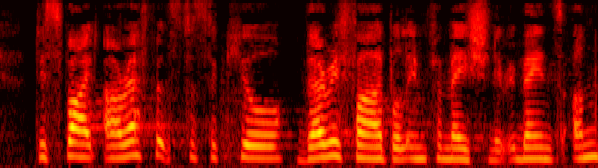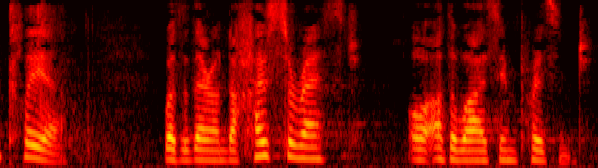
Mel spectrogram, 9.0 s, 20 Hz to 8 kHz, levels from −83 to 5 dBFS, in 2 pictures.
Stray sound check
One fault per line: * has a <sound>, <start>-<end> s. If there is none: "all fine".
all fine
